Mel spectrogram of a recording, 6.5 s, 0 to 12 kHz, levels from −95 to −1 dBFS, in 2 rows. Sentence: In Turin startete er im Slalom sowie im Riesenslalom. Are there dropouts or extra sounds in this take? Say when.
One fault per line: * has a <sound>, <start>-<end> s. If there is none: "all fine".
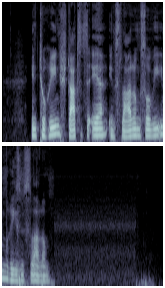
all fine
